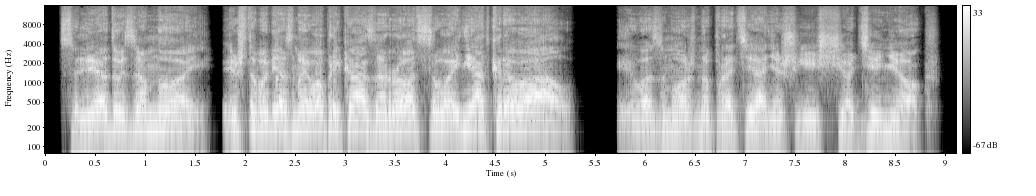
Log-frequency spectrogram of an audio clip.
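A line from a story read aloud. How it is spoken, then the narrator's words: Angry demon growl. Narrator (Russian): Рыкнул зло демон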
